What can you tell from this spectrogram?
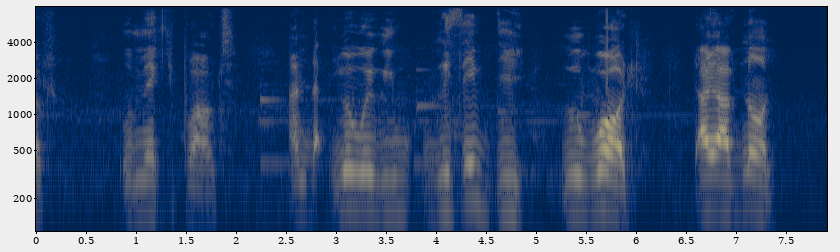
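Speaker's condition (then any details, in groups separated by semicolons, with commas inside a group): Cerebral palsy; severe, limited movement and coordination; teenager, improved with therapy, does home exercises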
